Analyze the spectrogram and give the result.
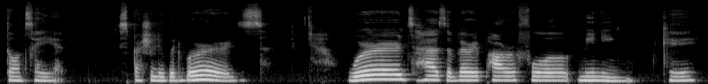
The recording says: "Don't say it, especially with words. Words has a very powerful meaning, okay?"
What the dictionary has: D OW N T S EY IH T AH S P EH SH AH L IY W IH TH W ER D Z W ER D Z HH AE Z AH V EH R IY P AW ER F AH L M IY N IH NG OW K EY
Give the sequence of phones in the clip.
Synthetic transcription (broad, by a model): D OW N T S EY IH T AH S P EH SH AH L IY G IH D W ER D Z W ER D Z HH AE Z AH V EH R IY P AW ER F AH L M IY N IH NG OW K EY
